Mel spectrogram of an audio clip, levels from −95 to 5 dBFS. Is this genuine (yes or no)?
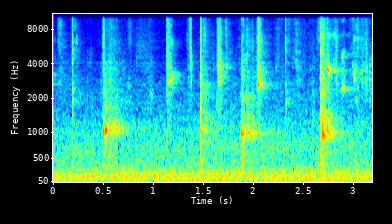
no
